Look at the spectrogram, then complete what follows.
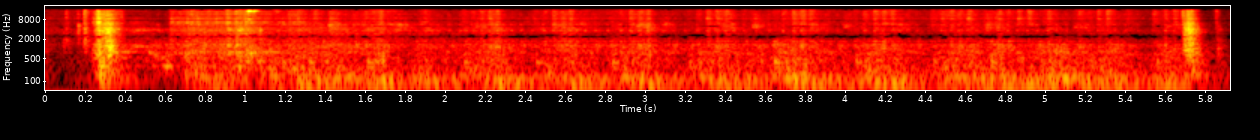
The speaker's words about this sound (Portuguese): Eles colocaram no carro para levar para o quartel e o motor do carro não ligava de jeito nenhum.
